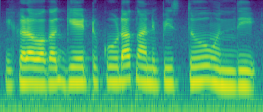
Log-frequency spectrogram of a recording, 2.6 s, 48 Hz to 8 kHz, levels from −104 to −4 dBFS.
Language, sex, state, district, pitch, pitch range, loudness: Telugu, female, Telangana, Hyderabad, 180 Hz, 175-190 Hz, -15 LUFS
